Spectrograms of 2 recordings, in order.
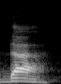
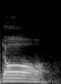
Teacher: Sebab dal bukan huruf meninggi. Dal bukan huruf isti'la. Sebab tu tengah dan juga pangkal lidah dia menurun. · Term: huruf dal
